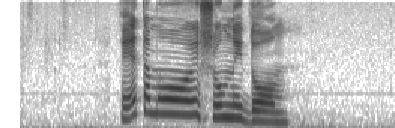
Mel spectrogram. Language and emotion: Russian, neutral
